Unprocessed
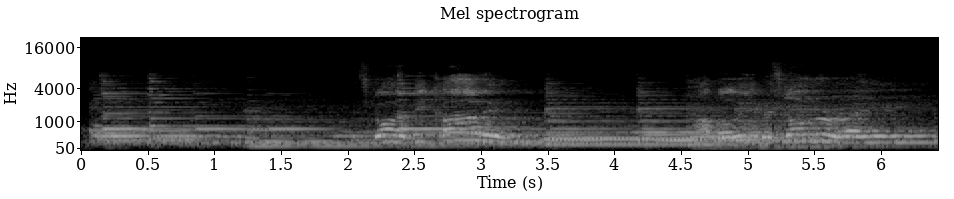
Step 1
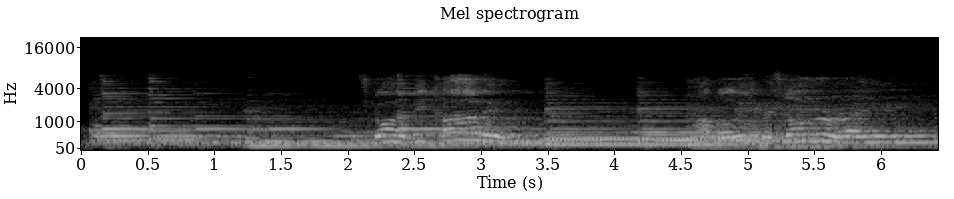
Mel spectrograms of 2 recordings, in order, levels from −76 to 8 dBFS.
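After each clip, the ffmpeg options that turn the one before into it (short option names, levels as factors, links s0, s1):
-af "lowpass=f=5800:t=q:w=3.5,bass=f=250:g=9,treble=f=4000:g=-12"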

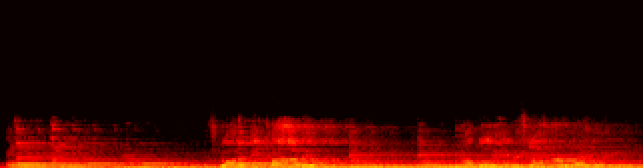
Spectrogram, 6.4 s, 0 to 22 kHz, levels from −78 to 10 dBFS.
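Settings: -filter_complex "[0:a]aeval=exprs='val(0)+0.00708*(sin(2*PI*60*n/s)+sin(2*PI*2*60*n/s)/2+sin(2*PI*3*60*n/s)/3+sin(2*PI*4*60*n/s)/4+sin(2*PI*5*60*n/s)/5)':c=same,asplit=2[s0][s1];[s1]asplit=7[s2][s3][s4][s5][s6][s7][s8];[s2]adelay=205,afreqshift=-36,volume=0.335[s9];[s3]adelay=410,afreqshift=-72,volume=0.202[s10];[s4]adelay=615,afreqshift=-108,volume=0.12[s11];[s5]adelay=820,afreqshift=-144,volume=0.0724[s12];[s6]adelay=1025,afreqshift=-180,volume=0.0437[s13];[s7]adelay=1230,afreqshift=-216,volume=0.026[s14];[s8]adelay=1435,afreqshift=-252,volume=0.0157[s15];[s9][s10][s11][s12][s13][s14][s15]amix=inputs=7:normalize=0[s16];[s0][s16]amix=inputs=2:normalize=0,volume=0.841"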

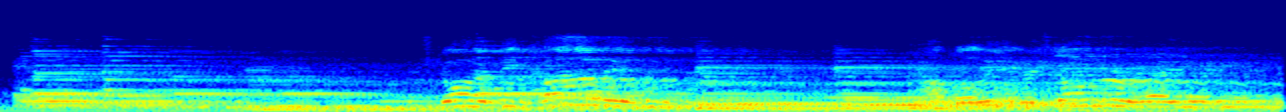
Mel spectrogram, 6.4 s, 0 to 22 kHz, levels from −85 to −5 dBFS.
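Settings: -af "lowpass=2300,volume=0.668"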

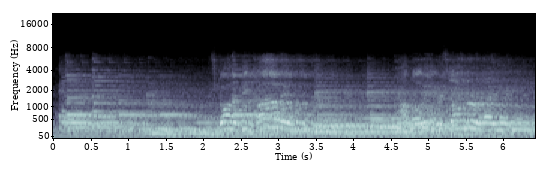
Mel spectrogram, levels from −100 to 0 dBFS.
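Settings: -af "bandreject=f=4900:w=14,volume=2.37"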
